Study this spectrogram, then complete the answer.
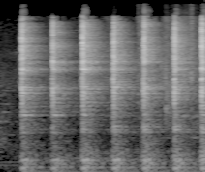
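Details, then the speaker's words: Civic left rear coilover (eBay coilovers), wheel off, strut struck: seven solid metallic clunks about three per second. Bottom mount is loose, but it is unclear whether the bushing separated from the rubber or the bolt loosened. "okay so what we found is that this bottom mount is loose I'm not sure if it's the bushing separated from the rubber or if the bolt just loosened up"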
